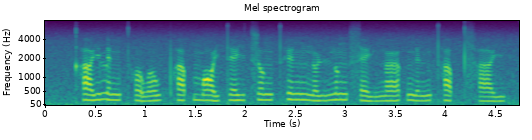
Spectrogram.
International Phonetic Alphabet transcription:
kʰɐ˨˥j lɪ˨ŋt̪ʰo˨˩wo˨˥w pʰɐ˨˥p̚ mɔː˨˩jt̪e˨jt͡sʊ˧ŋ t̪ʰɪ˥ŋn̪ɵ˨˧ɥn̪ʊ˥ŋ se˨˩j ŋœː˨˥k̚ŋɪ˨˥ŋt̪ʰɐ˧p̚t͡sʰɐ˨j

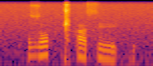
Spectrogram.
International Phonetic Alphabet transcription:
zˤokǁʰa sek

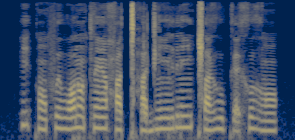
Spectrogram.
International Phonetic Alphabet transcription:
ḭ˦kɔ̃˨fɘ˧βɔ˨˦ ɾɔ̃˧t͡sɛ̃ː˧ ħa˨ ǀʰa˨d͡ʒĩː˧rĩː˦ ǁa˧ɣu˦˨kɛ̰˨ xʊ˦ ɣɔ̃˧

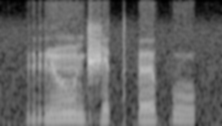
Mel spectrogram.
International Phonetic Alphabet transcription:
rʲũd͡ʒet ʔɘpu

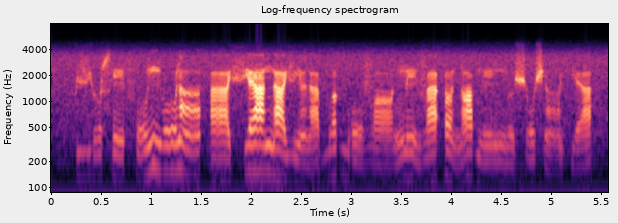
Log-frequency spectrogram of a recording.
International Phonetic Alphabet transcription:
vʲo˨ɬẽ˨ fo˨˦ɲoː˦ ɾɑ̃ː˧ ʔaː˨ fʲaː˦na˧ vʲɑ̃˨ɾa˧ bʌ˦ɡ͡boː˨vɑː˨ ŋ͡mẽ˦˨va˦ʔʌ˦˨nɑ˦ bẽː˧ŋ͡mɵ˧ʃo˦ ʃɑ̃ː˨pʲa˦

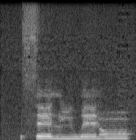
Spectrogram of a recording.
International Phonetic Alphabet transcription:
sɛ˦lĩ˧ wɛ˧ɾɔ̃˦

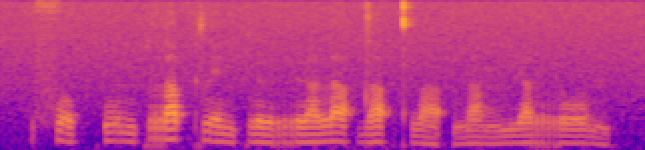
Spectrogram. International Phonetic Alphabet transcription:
fo˨˩k̚ ʔu˨˩npra˦˥p̚kle˨˩n plɯː˧rɯ˦˥a̯ la˥˩ʔda˦˥ʔkʰwa˨˩ʔ na˧ŋmi˦˥a̯ro˥˩n

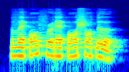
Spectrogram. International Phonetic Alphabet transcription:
vɛʔɔfə˞ ɾɛʔɔɬɔ ɗə

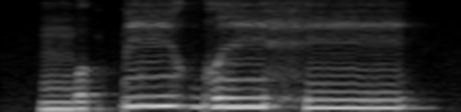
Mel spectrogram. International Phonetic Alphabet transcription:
mʊ˨k͡piː˦ɡʷiː˦ hiː˦

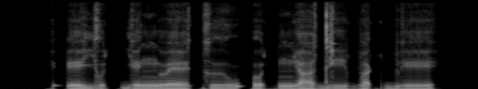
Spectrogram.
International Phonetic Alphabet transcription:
ʔe˧ju˥˨t̚je˧˥ŋ ʋɛː˩˧kɯː˧˥wʔo˧˩t̚ ɲa˩˧ diː˥˨ba˥˨k̚ beː˩˧

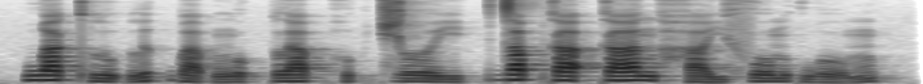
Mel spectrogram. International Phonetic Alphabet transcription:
wa˥˩k̚pʰlu˨˩ʔlɯ˥˩k̚ba˨˩p̚ ŋo˨˩k̚pla˦˥p̚ hu˨˩k̚t͡ɕɤː˧j | da˥˩p̚ka˦˥ʔ ka˥˩nha˩˦j fo˧mkwo˩˦m

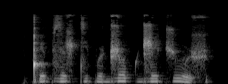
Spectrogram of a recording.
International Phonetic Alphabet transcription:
ǃʼɪpzeʂtʲʊpu ɖ͡ʐop ɖ͡ʐɪ t͡ʃuʂ

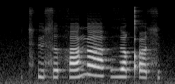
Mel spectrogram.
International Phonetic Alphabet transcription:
t͡sʼysəhaŋa | ɦɨqʼys

